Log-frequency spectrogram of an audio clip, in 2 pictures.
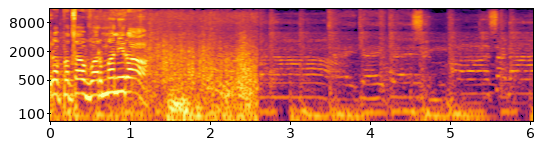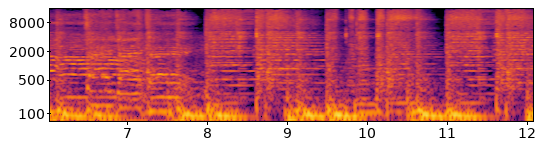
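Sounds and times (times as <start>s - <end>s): thunder crash: 0.8s - 2.6s.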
